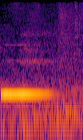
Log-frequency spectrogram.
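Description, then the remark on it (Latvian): A single steady electronic tone sounds clearly for under a second, a plain mid-pitched beep: the voting bell in the Latvian parliament (Saeima), called before a vote on a bill in its first reading. It then cuts off, leaving faint room hum. “Paldies, lūdzu zvanu.”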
